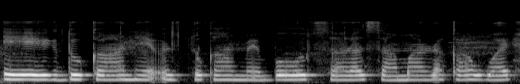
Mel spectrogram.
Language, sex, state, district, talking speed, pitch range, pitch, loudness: Hindi, female, Bihar, West Champaran, 140 wpm, 210-220 Hz, 215 Hz, -16 LUFS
